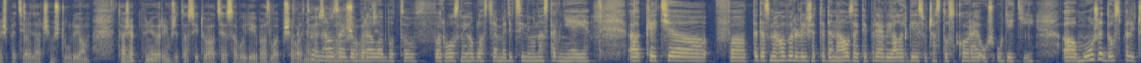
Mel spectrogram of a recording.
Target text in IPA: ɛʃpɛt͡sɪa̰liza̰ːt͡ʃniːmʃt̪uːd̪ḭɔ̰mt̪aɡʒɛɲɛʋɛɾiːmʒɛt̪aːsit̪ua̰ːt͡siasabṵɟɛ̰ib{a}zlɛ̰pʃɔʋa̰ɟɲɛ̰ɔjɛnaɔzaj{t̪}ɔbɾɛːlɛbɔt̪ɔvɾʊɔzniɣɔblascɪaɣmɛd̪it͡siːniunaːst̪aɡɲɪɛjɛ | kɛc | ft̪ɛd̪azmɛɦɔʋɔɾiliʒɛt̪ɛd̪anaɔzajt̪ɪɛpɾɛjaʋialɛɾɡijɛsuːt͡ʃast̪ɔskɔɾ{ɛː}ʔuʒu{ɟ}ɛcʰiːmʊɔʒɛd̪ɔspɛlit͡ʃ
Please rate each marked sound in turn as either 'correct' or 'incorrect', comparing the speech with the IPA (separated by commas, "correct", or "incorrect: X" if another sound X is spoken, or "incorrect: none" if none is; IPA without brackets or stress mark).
correct, incorrect: d̪, correct, correct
